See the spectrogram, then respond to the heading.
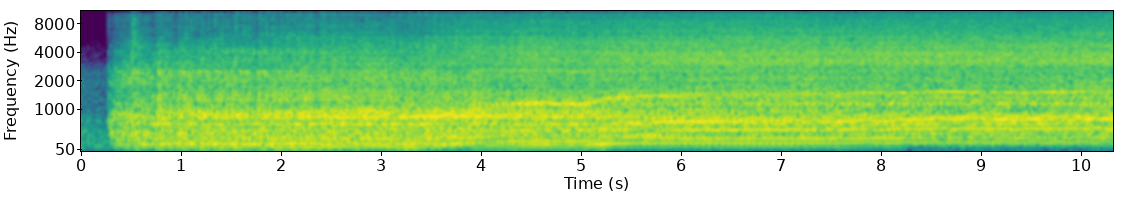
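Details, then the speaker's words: Stihl BG86 blower with loose exhaust, starting from flooded condition, carburetor diaphragm suspected: small two-stroke fires and rises unevenly in pitch as throttle opens, ragged while clearing; cause suspected, not confirmed. "hear the difference when I opened up the throttle that's normally what you do when you have a flooded condition"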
